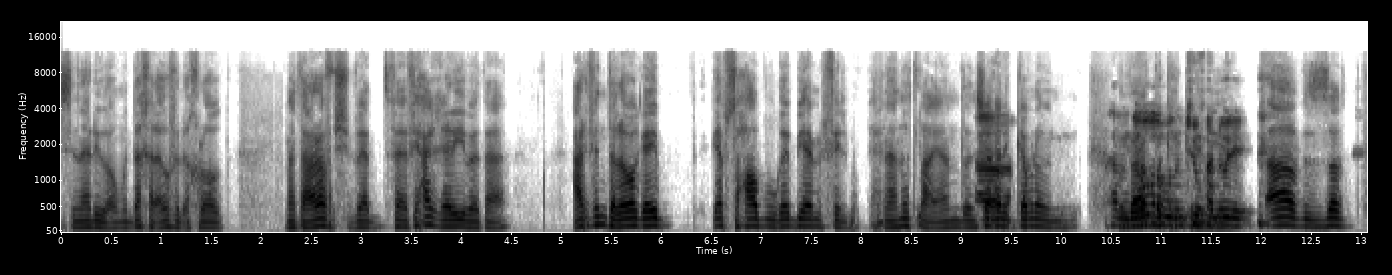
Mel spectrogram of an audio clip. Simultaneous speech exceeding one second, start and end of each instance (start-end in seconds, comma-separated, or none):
10.4-11.9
